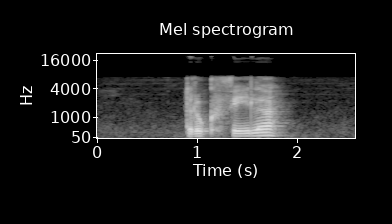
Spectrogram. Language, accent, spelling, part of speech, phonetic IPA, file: German, Austria, Druckfehler, noun, [ˈdʁʊkˌfeːlɐ], De-at-Druckfehler.ogg
- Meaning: misprint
